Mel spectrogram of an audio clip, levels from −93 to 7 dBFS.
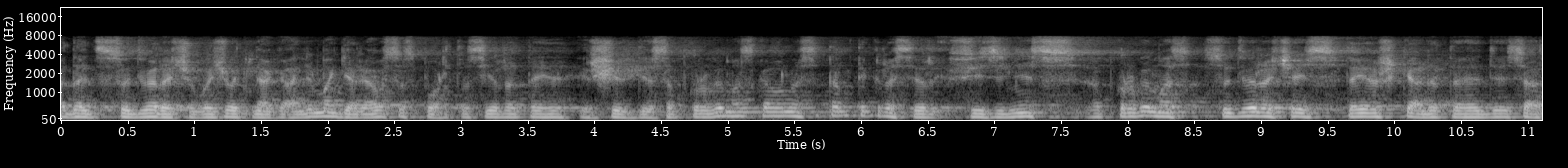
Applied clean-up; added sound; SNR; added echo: none; none; none; reverberation time 1.3 s.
